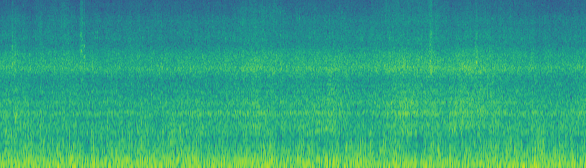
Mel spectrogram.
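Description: Wind roars loudly and steadily past a fast-moving bicycle, outdoors.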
